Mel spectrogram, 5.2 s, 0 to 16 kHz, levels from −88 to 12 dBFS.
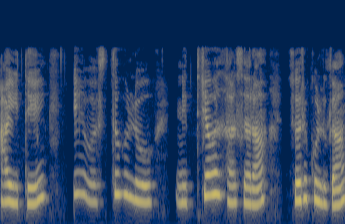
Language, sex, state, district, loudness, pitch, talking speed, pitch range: Telugu, female, Andhra Pradesh, Guntur, -18 LUFS, 265 Hz, 60 wpm, 250-340 Hz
